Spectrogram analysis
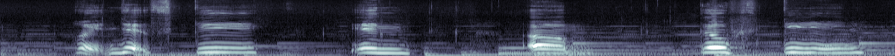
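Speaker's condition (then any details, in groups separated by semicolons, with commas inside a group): Cerebral palsy; right side affected, body curled, physical therapy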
